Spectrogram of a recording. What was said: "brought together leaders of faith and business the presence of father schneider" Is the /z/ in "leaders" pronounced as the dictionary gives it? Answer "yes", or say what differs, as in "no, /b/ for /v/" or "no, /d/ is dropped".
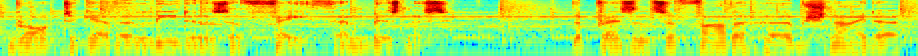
yes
